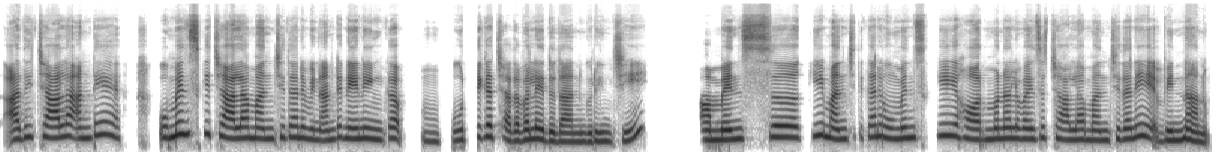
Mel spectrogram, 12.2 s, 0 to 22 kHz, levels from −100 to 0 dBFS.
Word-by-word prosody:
అది 255 +4 0
చాలా 280 +2 +5
అంటే 270 +6 -3 0.6
వుమెన్స్‌కి 355 +6 +2
చాలా 270 -1 +6
మంచిదని 275 +2 -1
విన్నా. 230 -3 -2
అంటే 265 +5 -4
నేను 255 +1 +3
ఇంకా 255 +3 -1 0.3
హ్మ్, 200 -1 -8
పూర్తిగా 235 +7 0
చదవలేదు 235 0 +2
దాని 195 0 -1
గురించి. 200 +1 -3 0.8
ఆ - - +5
మెన్స్‌కి 280 +5 +1
మంచిది 250 +4 -1
కానీ, 300 +1 0
వుమెన్స్‌కి 275 +5 -2 0.2
హార్మోనల్ 255 +2 0
వైస్ 250 +2 -2
చాలా 235 0 -1
మంచిదని 250 +7 -1 0.2
విన్నాను. 220 -4 +1
255 Hz, 125 wpm, -22 LUFS, 235-280 Hz, 0.8 s, చాలా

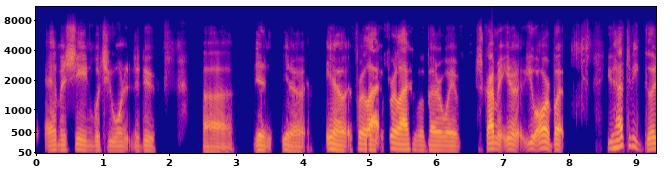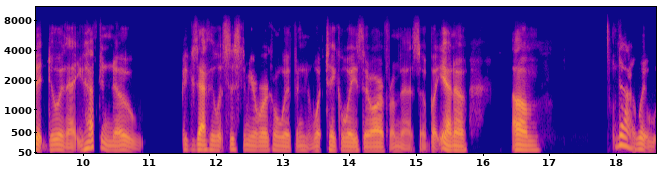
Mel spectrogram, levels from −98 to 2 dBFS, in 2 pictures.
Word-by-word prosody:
a 105 +2 0
machine 105 -1 0
what 100 -1 -2
you 100 0 -4
want 95 -1 -2
it - - -12
to 95 - -8
do, 95 -2 -2 0.7
uh, 85 -4 -1 0.3
and, 100 -4 +1
you 110 +1 -1
know, 90 -2 -1 0.3
you 130 - +3
know, 105 -4 +4
for 120 -1 +3
lack 110 0 +7
for 130 -2 +4
lack 115 -1 +8
of 105 - -8
a 105 - -4
better 100 +1 +2
way 100 -1 +2
of 90 - -6 0.2
describing - - +5
it, - - -7
you - - +2
know, - - +1
you - - 0
are, - - +8
but - - +3 0.6
you 140 +2 -4
have 165 +6 +5
to 195 - -9
be 180 -5 -4
good 120 +2 +3
at - - -2
doing 110 0 -3
that, 80 -1 -4
you 105 - -10
have 145 +4 -1
to 145 - -8
know 100 - -4 0.7
exactly 110 0 0
what 105 - -6
system 115 -1 -7
you're 100 -2 -5
working 95 +2 -4
with 90 -3 -6
and 95 0 -10
what 90 +5 -7
takeaways 95 -1 -4
there 85 -4 -3
are 90 -1 +1
from 95 - -10
that, 70 -5 -10
so, - - -10
but - - -5
yeah 100 - +4
no, 95 -1 0 0.7
um 100 -2 +2 1.1
Yeah, 190 -4 -2
wait 120 -1 -4
wa 90 - -12
100 Hz, 205 wpm, -26 LUFS, 95-110 Hz, 1.1 s, lack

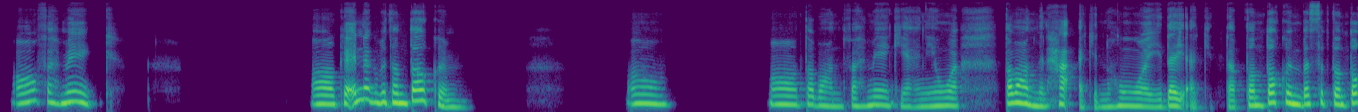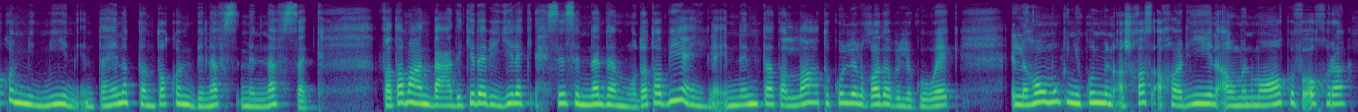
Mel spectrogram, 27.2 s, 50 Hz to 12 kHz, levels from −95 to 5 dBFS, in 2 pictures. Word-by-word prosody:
آه 270 +6 -2
فاهماك. 255 -3 -2 1.9
آه، 225 0 +2
كأنك 275 +3 +1
بتنتقم. 245 - +1 1.6
آه، 230 -1 -1 1.0
آه 220 -1 -1
طبعًا 195 -5 -5
فاهماك 190 +2 -5
يعني 170 +1 -6
هو 185 -1 -2 0.5
طبعًا 245 -1 +5
من 180 -3 -1
حقك 220 -7 -5
إن 160 +1 -8
هو 180 0 -2
يضايقك 165 -1 -2
أنت 155 0 -10
بتنتقم 220 - +2
بس 225 +3 -2
بتنتقم 250 +5 0
من 215 -7 +4
مين؟ 220 -2 +2
أنت 175 +2 -8
هنا 225 +7 +3
بتنتقم 220 -1 -1
بنفس 195 +3 -4
من 170 -1 -2
نفسك 210 -9 -5 0.6
فطبعًا 245 +2 +4
بعد 195 -1 -1
كده 250 +5 +3
بييجي 215 +2 0
لك 245 -1 0
إحساس 245 +2 -4
الندم 215 -4 +3
وده 165 +5 -3
طبيعي 250 - +1
لإن 195 +3 -3
أنت 230 +2 +2
طلّعت 225 +4 -1
كل 245 +1 0
الغضب 225 -3 +2
اللي 175 -2 -4
جواك 185 +4 -3 0.6
اللي 215 -1 +3
هو 265 +5 +6
ممكن 270 -1 +3
يكون 260 +2 +5
من 230 -3 +2
أشخاص 255 +5 -4
آخرين 220 +3 +1
أو 190 -1 -3
من 195 +1 -1
مواقف 220 +5 0
أخرى، 235 0 -1
220 Hz, 125 wpm, -23 LUFS, 190-245 Hz, 1.9 s, هو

